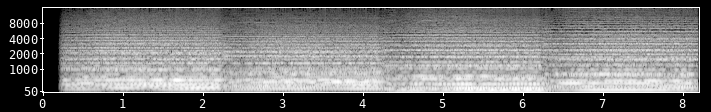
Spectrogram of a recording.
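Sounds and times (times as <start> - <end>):
strings: 0.2 - 8.2.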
